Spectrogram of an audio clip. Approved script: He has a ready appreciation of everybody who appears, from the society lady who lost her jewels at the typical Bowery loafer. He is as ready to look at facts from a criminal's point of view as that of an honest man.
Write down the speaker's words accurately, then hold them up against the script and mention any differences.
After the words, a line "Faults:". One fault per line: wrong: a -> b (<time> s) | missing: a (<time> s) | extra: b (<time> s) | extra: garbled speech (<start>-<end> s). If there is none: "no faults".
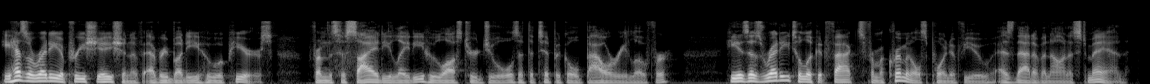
He has a ready appreciation of everybody who appears, from the society lady who lost her jewels at the typical Bowery loafer. He is as ready to look at facts from a criminal's point of view as that of an honest man.
Faults:
no faults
